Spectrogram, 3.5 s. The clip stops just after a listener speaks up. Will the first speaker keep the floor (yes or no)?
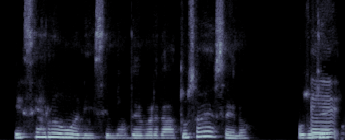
no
